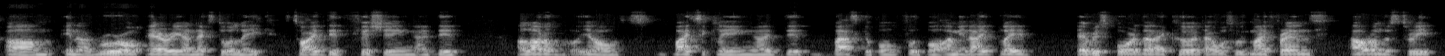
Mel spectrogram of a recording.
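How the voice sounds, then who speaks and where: This casual interview guest is a middle-aged man from Puerto Rico, a pharmaceutical executive with a Puerto Rican accent. His fairly low, level voice is a bit bright and unhurried, and the recording sounds slightly dull with roomy echo.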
